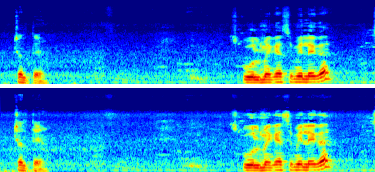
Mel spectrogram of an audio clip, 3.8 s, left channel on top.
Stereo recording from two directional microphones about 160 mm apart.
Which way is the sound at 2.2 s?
15° left (ahead or behind).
